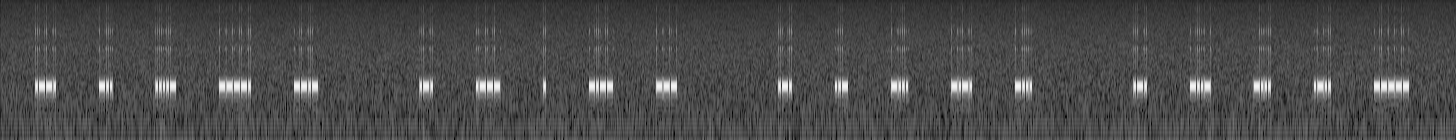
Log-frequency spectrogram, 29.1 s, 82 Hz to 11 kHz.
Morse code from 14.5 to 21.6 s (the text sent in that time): RUBCB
